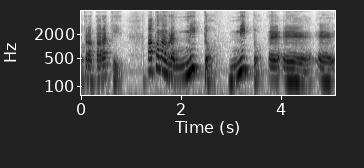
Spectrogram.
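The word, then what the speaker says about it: μῦθος: aqui a palavra mito mito eh eh eh escreve com y e pronuncia como um tipo de I misturado com u né mito eh significa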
